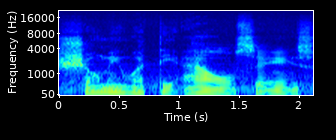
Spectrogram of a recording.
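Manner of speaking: hushed whisper. A player's character kneels and whispers into his holy symbol: whispered. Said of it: "and whispers into it".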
